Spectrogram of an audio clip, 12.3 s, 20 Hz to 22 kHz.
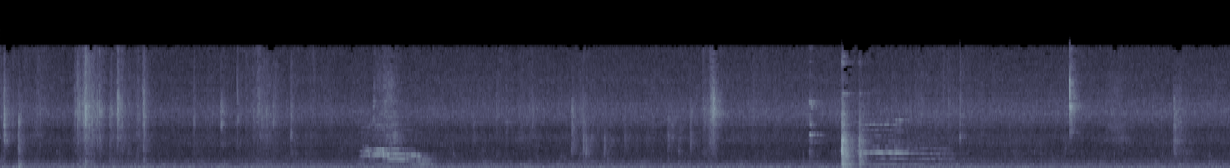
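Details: Pet mixed-breed cats at home during mealtime, one of six, April 2024. Two separate clear meows, the first descending, the second longer and falling after a sharp knock. Clicking and tapping noises, likely from eating, run throughout.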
